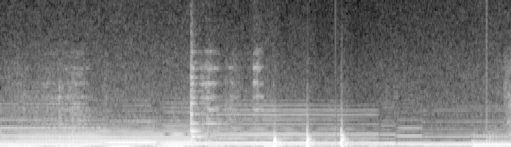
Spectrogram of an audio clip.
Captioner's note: knock On Door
